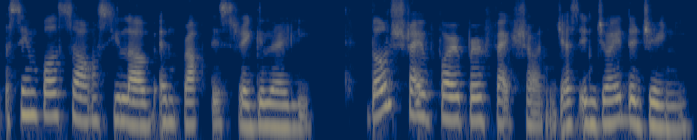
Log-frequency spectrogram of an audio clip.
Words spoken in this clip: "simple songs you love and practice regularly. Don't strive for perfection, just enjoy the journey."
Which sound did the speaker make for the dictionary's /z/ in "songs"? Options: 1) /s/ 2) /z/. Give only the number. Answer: 1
